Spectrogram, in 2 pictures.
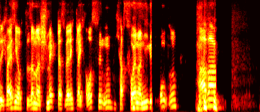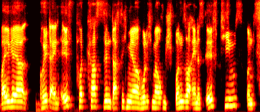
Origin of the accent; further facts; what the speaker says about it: Heidensleben, Saxony-Anhalt, Germany; born there; also born or lived in Magdeburg; geboren bin ich in Heidensleben. Das ist eine kleine Kreisstadt in Sachsen-Anhalt, nähe Magdeburg. Ich habe bis vor kurzem auch in Magdeburg gewohnt, wohne jetzt aber in der 700 Seelen, im 700 Einwohner-Seelendorf, nenne ich es mal so, Mister Horst. Das liegt in der Altmark.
